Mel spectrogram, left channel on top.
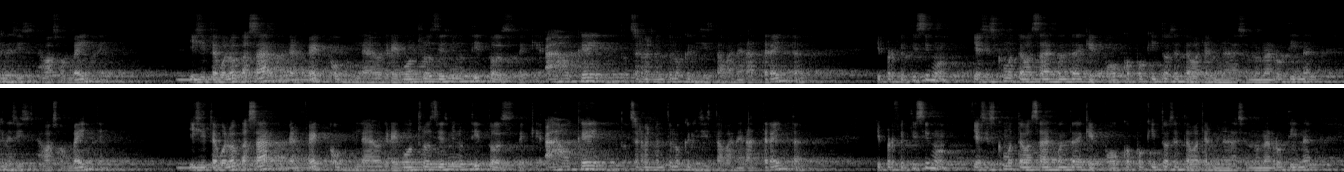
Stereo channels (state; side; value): normal; both; correlation 0.51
